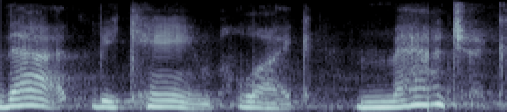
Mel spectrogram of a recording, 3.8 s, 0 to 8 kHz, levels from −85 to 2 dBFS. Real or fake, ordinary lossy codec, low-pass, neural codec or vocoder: real; Opus, 32 kbps; 7.2 kHz; none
